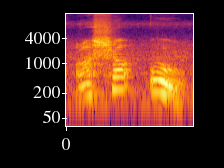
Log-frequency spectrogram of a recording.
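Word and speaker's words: হ্রস্ব উ: চলো, রস্য উ, রস্য উ, রস্য উ এর সঠিক উচ্চারণ কি ভাইয়া? রস্য, এটাকে আমরা বলি রস্য রস্য, অনেকে বলে হস্য। এটা না, এটার সঠিক উচ্চারণ হবে রস্য উ, রস্য উ, রস্য উ, রস্য উ।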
